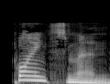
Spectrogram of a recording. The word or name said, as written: pointsman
